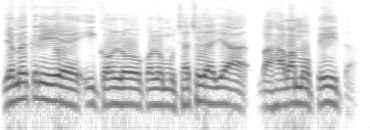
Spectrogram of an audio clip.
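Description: A Dominican man in his thirties, a guest artist, chats humbly in a radio studio for a casual interview, with lots of fillers and restarts in his Dominican Spanish accent. His mid-range voice is a little mellow, clear and resonant, fairly even in intonation at a normal speed, captured on a desk mic with headphones and no room sound.

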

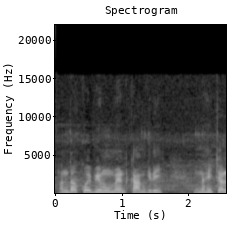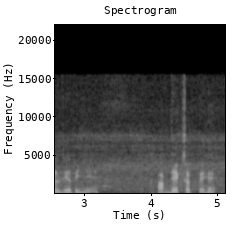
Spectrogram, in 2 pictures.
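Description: A man's voice: sits high, measured pace, lo-fi sound. A man, narrating a casual railway travel vlog from a moving train and addressing viewers as friends. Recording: faint vehicle noise.

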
